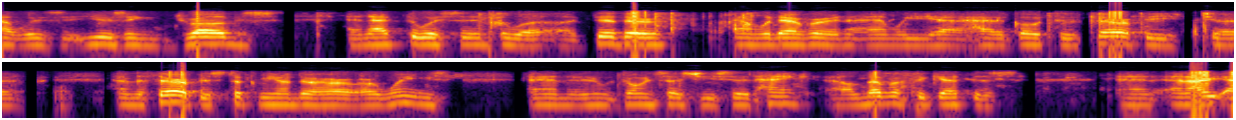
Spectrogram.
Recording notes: 100 Pounders Phone Meeting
